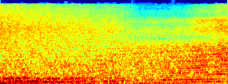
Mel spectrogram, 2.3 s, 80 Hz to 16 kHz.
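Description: Drag race cars at the Indy US Nationals in 2007 launch off the starting line, one of them a blown car, producing a dense, loud, continuous engine roar with no voices.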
